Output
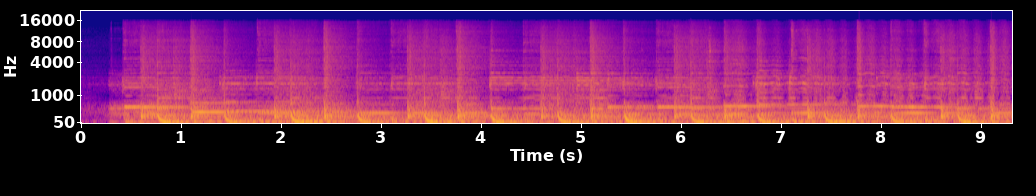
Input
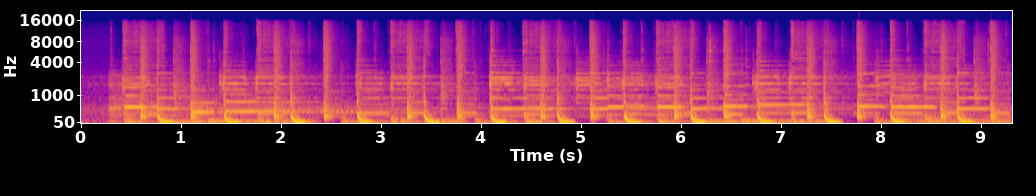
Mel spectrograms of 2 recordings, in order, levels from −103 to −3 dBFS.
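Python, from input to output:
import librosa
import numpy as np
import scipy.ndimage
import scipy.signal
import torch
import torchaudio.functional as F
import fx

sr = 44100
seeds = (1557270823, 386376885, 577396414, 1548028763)

y = fx.notch(x, sr, hz=2400.0, q=13.0)
y = y + 10.0 ** (-13.0 / 20.0) * np.pad(y, (int(323 * sr / 1000.0), 0))[:len(y)]
y = fx.rev_schroeder(y, sr, rt60_s=1.9, comb_ms=27, drr_db=1.0)
y = fx.rotary_switch(y, sr, hz=0.75, then_hz=7.5, switch_at_s=6.1)
y = y * librosa.db_to_amplitude(-7.0)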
